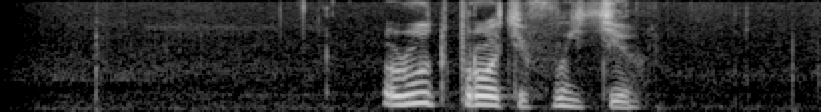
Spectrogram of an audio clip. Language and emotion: Russian, neutral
